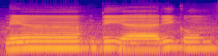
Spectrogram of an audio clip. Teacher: So we merge first meme into the next meme and recite with nasal sound with gunna as أنفسكم كم من دياركم. There is a noon sakin is followed by dal, and dal is one of the hide letters. So we recite with light nasal sound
